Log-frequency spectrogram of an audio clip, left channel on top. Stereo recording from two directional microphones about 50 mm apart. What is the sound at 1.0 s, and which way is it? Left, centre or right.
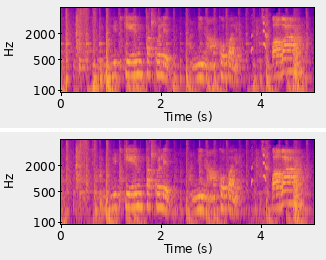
Speech, right.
